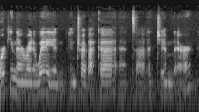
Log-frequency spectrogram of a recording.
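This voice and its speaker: A woman with a Canadian accent, fairly low in pitch and fairly slow, amid loud background noise. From Vancouver, Canada. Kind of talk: interview. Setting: video call. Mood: calm, reflective. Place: office. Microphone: video call.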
